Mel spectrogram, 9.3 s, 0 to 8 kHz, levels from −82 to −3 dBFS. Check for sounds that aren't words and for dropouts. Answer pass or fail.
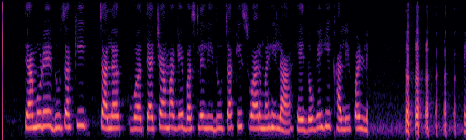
fail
